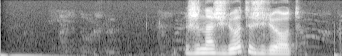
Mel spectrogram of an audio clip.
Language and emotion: Russian, neutral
